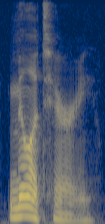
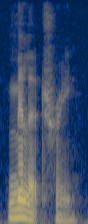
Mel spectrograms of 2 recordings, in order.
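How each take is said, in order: First: It is said in an American accent. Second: It is said in a British accent. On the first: "the first time I say them, I'm going to say them in an American accent" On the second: "the second time I say them, I'll say them in a British accent"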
